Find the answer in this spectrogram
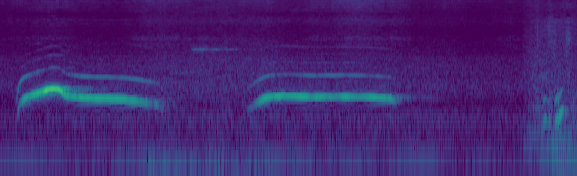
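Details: A green pigeon, recorded to lure others of its kind in Thailand, gives two soft whistles. The first rises sharply and then slides down, the second stays nearly level. A short rustling noise follows at the end.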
